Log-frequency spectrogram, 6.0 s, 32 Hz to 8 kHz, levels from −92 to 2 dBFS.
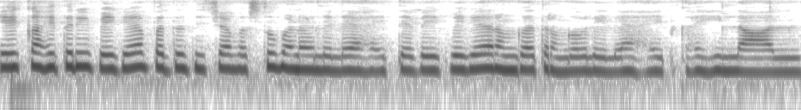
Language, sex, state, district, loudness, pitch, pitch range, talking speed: Marathi, female, Maharashtra, Sindhudurg, -35 LUFS, 245 Hz, 230-265 Hz, 150 wpm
